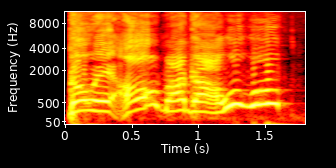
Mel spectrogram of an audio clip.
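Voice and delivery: mock hype with a whooping high finish; hammed-up hype girl. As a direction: ham it up like a fan hyping her model walk.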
